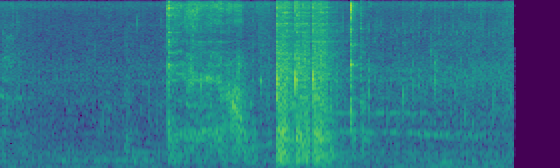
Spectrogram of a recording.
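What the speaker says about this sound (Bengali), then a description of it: "চলো একটু সেদ্ধ করার জন্য ঢাকা দেবো।" A lid goes onto a cooking pot of chicken gravy with a little water added. A soft background hiss is broken by a few clattering metal knocks, and then the sound cuts to silence.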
